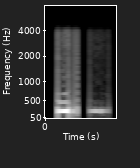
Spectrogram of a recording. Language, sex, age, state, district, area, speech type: Manipuri, female, 18-30, Manipur, Thoubal, rural, conversation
